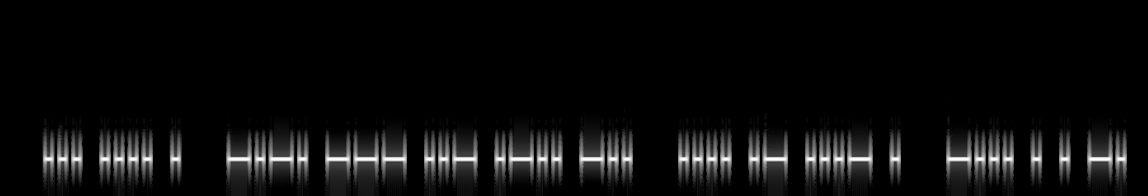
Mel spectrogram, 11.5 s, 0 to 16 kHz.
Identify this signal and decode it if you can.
Morse code, heard as a keyed tone, about 17 wpm, 700 Hz. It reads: SHE COULD HAVE BEEN
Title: Sentences from Top 1000 Words - Review Part 1 - 17wpm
